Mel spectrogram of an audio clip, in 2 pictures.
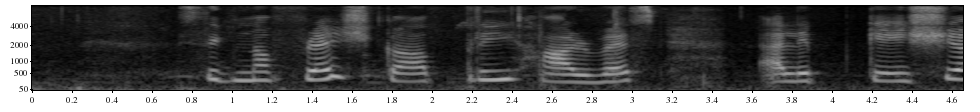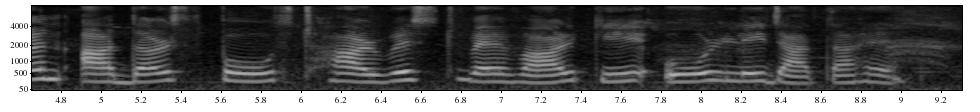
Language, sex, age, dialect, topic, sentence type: Hindi, female, 18-24, Awadhi Bundeli, agriculture, statement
